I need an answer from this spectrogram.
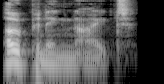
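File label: "opening night", British English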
